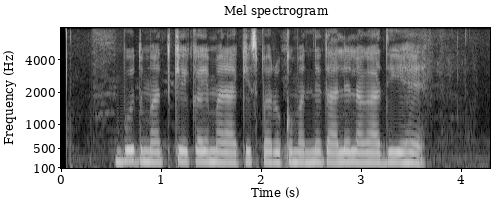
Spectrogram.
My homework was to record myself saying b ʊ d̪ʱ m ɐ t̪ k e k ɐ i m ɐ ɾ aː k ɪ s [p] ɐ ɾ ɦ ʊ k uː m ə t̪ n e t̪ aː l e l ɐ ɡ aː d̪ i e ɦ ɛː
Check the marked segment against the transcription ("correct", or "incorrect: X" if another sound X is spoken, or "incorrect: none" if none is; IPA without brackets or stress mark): correct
